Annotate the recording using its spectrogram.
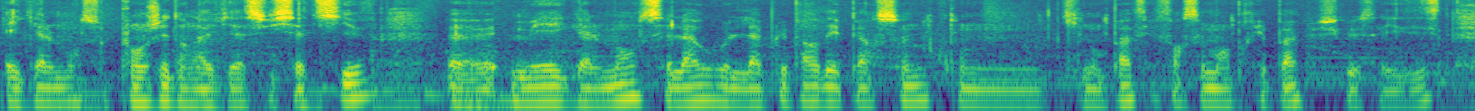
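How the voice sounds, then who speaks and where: A man's very deep, low voice at a fairly quick pace, flat and monotone, over noticeable background noise. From Paris region, France. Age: 20s. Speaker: business school student. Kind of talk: interview. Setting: school library. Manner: halting, many fillers.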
